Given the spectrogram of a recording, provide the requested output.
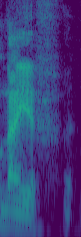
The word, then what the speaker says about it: Naif: I'm doing very well, Naif. Yes, that's it, is how I pronounce it, Naif.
